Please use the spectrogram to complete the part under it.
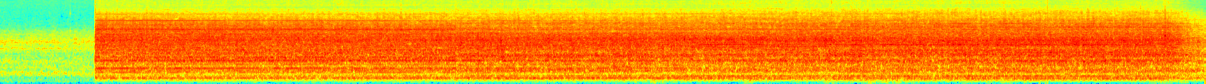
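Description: A blender motor whirs loudly and steadily.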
